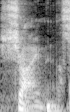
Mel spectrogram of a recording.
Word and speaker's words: Shiness: Well, every time I heard it, it was pronounced shyness.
